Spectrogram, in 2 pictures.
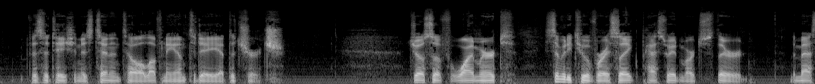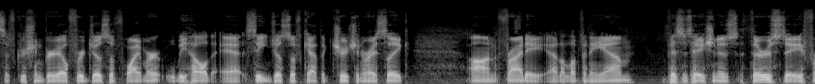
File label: Funeral Announcements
